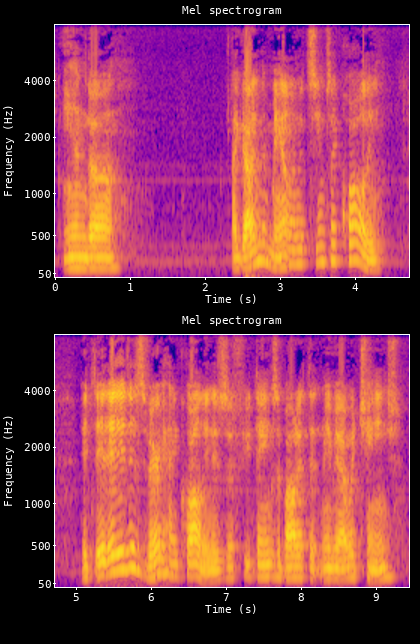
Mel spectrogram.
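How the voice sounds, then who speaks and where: A man giving a casual, rambling product show-and-tell in a folksy, plainspoken way, often repeating his phrases. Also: mid-range voice. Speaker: hobbyist presenter showing radio antenna gear.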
